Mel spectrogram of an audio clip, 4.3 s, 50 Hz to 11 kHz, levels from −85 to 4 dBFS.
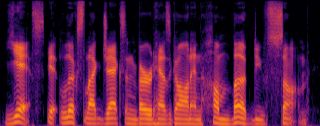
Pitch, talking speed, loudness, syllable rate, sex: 120 Hz, 170 wpm, -21 LUFS, 3.8 syllables/s, male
